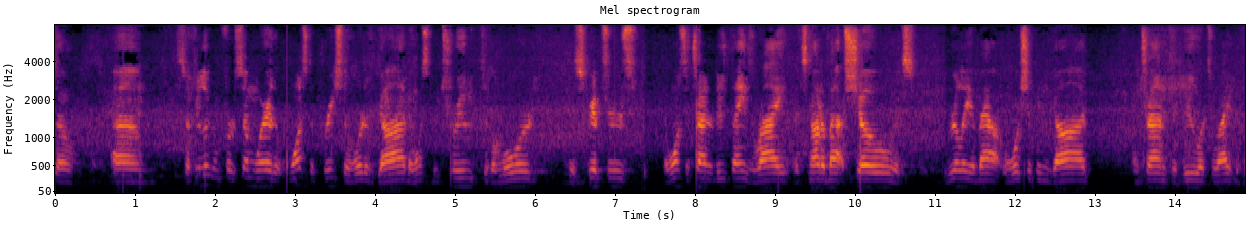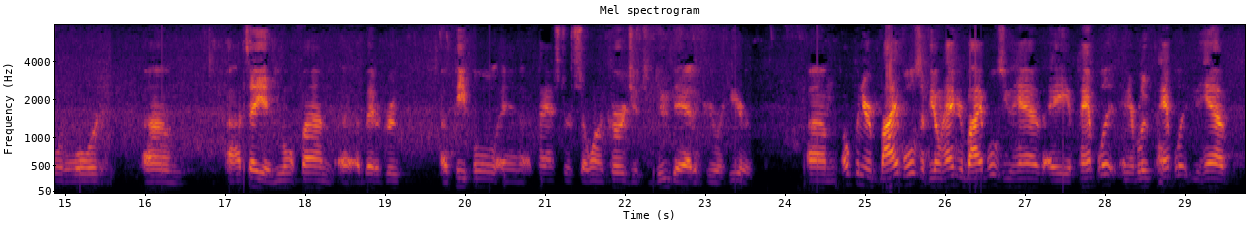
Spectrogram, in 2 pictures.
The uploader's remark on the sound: This service was held at the Washington town square.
